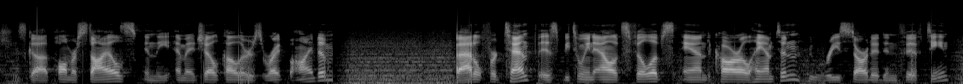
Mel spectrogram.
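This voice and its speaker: A man calling a simulated stock car race as stream host, chatty and relaxed with joking asides. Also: medium pitch, slight background noise, poor audio. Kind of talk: casual sim racing play-by-play.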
